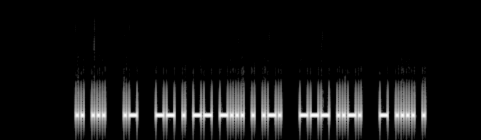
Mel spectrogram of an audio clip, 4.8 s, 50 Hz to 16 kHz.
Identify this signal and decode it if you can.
Morse code, heard as a keyed tone, about 44 wpm, 700 Hz. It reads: IS A MEMBER OF THE
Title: Sets of 5 Words 45wpm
